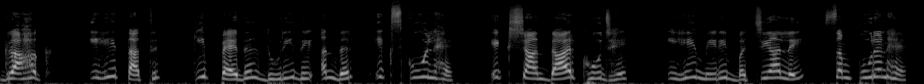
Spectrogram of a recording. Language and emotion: Punjabi, surprised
